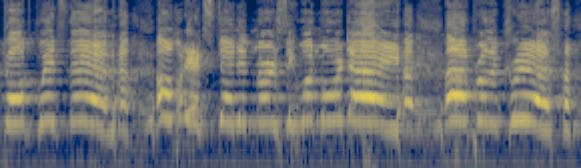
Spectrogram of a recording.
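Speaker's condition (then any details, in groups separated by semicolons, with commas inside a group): No condition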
